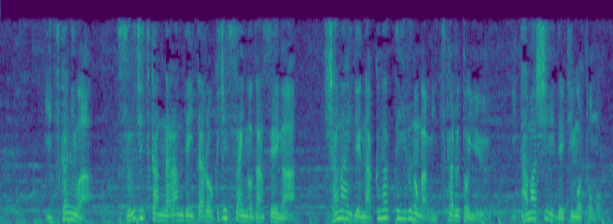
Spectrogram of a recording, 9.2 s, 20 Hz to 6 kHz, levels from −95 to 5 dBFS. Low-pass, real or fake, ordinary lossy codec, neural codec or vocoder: 5.4 kHz; fake; MP3, 32 kbps; vocoder, 22.05 kHz, 80 mel bands, WaveNeXt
